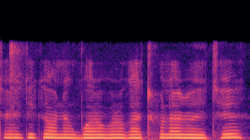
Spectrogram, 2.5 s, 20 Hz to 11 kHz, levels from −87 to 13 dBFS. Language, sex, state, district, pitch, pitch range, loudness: Bengali, female, West Bengal, Cooch Behar, 245 Hz, 240-255 Hz, -12 LUFS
